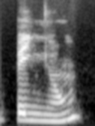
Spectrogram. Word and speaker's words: peignons: Rappelez-vous que la G y la N se pronuncian ñ en español. Por eso es peñó, peñé, pañé. La GN es una ñ.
